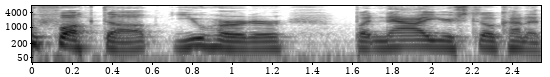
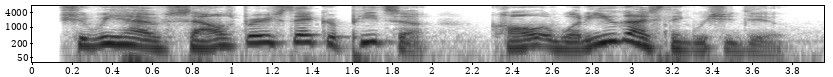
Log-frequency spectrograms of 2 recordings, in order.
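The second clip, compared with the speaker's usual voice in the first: put-on child's stilted news-anchor voice, read off; 3 semitones higher than usual. Mocking how this man asked a question, like a child reading a prompter. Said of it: "a child reading a, off the prompter".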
